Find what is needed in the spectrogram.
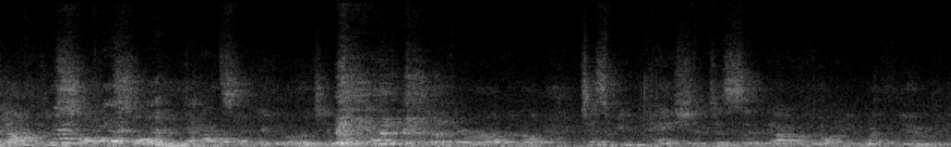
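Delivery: put-on high, soft, soothing old-lady voice; gently apologetic older lady; sweet grandmotherly receptionist. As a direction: placate him like a kindly grandma. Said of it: "kinda like a grandmother, just really nice".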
